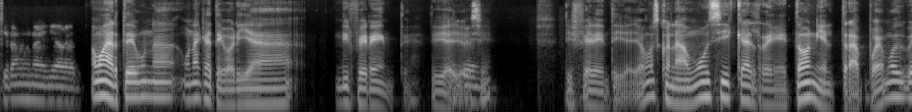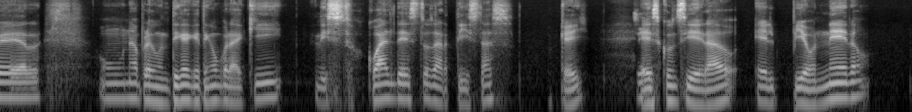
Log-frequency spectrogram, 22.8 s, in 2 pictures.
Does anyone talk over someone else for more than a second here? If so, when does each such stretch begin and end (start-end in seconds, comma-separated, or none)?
none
